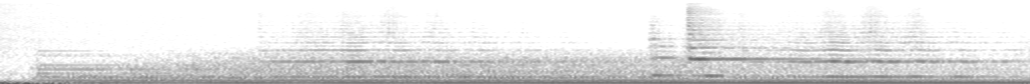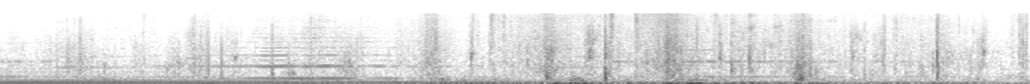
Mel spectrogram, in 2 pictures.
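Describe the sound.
Footsteps walking, an audio drama sound effect of a long journey on foot: many soft, regular steps grow busier and slightly louder in the second half over a steady low droning tone that runs throughout.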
